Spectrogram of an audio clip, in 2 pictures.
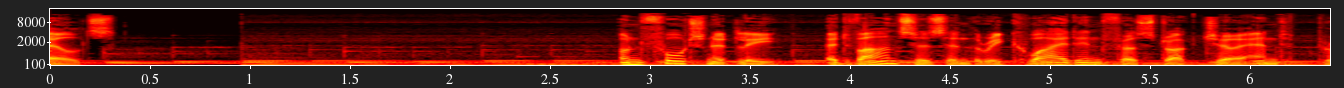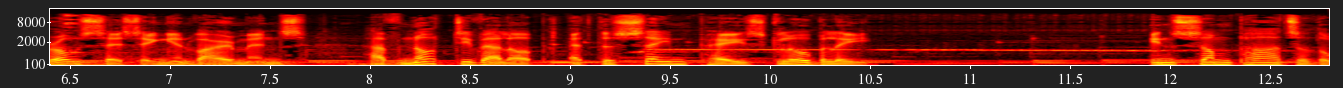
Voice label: voiceover blood seperation system; 3m™; indeecom film prod.; advertunes gbr; LOFT VOICES

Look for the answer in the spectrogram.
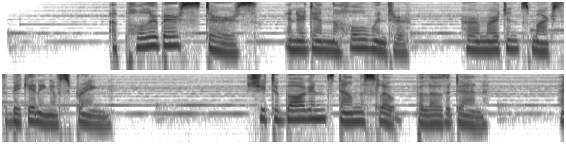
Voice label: Docu; LOFT VOICES

